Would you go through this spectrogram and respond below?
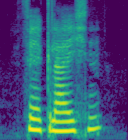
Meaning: to compare
- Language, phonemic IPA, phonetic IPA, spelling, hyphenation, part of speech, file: German, /fɛʁˈɡlaɪ̯çən/, [fɛɐ̯ˈɡlaɪ̯çn̩], vergleichen, ver‧glei‧chen, verb, De-vergleichen.ogg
